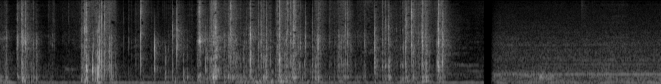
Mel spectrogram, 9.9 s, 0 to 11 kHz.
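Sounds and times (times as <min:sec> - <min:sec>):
plastic pouches crinkling: 0:00.0 - 0:06.8.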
